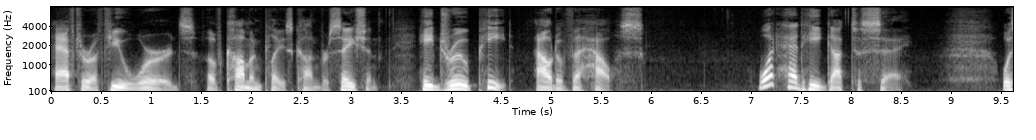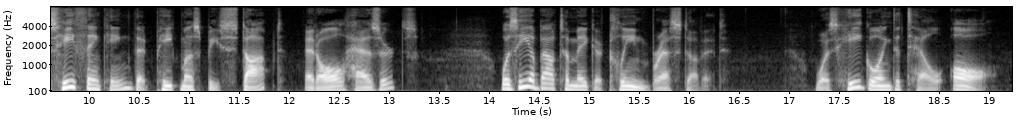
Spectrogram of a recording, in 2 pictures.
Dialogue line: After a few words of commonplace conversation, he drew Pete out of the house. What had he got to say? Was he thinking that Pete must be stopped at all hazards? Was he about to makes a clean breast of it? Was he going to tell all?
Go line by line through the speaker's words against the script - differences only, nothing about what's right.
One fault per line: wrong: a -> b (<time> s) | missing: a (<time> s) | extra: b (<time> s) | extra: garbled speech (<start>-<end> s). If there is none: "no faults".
wrong: makes -> make (14.8 s)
